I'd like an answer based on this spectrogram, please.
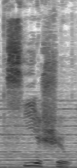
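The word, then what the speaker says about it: Saoirse: or perhaps something more her name is pronounced see a shoe Lord see a shoe okay so it's a seer shoe not a shrew the issue and means freedom and Gaelic okay so see if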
